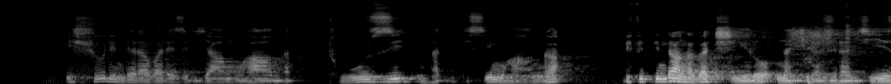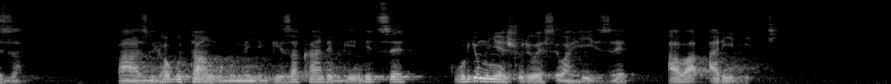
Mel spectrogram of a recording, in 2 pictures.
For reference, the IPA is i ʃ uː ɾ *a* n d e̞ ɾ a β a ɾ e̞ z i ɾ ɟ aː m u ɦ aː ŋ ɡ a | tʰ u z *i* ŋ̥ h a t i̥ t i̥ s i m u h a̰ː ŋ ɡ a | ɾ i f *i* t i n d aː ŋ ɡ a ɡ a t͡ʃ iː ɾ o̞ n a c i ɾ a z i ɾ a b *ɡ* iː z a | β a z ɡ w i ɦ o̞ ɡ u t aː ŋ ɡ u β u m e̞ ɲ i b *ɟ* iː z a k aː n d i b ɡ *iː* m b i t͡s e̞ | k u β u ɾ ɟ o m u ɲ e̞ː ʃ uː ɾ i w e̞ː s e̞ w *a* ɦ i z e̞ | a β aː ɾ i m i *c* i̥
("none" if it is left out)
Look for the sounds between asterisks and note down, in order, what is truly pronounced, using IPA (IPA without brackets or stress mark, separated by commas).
i, i, i, ɟ, ɡ, iː, a, t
